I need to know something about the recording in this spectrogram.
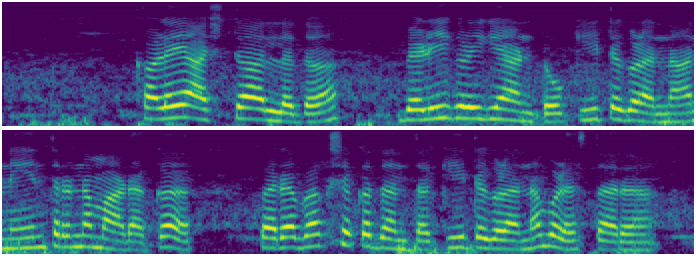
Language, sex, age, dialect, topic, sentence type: Kannada, female, 41-45, Dharwad Kannada, agriculture, statement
